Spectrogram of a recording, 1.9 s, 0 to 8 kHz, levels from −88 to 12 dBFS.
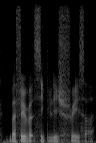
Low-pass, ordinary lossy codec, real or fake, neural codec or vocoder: none; none; fake; codec, 16 kHz, about 1 kbps, DyCAST, with the encoder's durations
